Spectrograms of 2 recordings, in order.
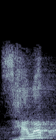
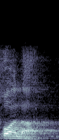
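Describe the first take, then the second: First: It begins with a plain s sound. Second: It begins with an emphatic s sound. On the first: It sounds like the name of a vegetable dish. The speaker calls it wrong. "সালাদ তো কোনো শব্দ আরবিতে নেই" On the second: It is the proper Arabic word for prayer. The speaker calls it right. "আরবিতে আছে সোয়ালাত"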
